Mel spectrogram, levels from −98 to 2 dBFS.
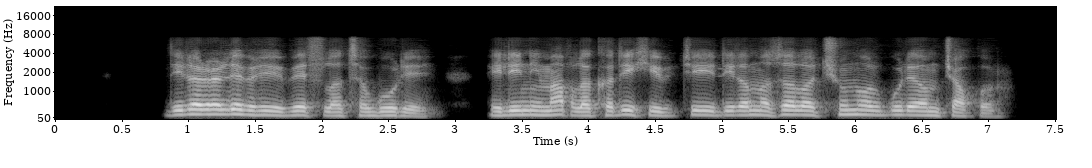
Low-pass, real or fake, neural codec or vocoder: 7.2 kHz; fake; codec, 16 kHz, 0.3 kbps, FocalCodec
